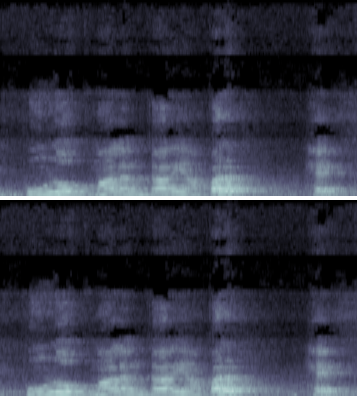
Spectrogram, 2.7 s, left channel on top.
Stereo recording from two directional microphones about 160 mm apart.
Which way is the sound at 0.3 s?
25° left (ahead or behind).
